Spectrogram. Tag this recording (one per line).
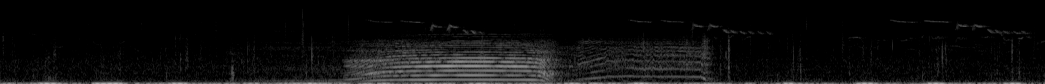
countryside
cow
farm
farm-animals
lowing
moo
